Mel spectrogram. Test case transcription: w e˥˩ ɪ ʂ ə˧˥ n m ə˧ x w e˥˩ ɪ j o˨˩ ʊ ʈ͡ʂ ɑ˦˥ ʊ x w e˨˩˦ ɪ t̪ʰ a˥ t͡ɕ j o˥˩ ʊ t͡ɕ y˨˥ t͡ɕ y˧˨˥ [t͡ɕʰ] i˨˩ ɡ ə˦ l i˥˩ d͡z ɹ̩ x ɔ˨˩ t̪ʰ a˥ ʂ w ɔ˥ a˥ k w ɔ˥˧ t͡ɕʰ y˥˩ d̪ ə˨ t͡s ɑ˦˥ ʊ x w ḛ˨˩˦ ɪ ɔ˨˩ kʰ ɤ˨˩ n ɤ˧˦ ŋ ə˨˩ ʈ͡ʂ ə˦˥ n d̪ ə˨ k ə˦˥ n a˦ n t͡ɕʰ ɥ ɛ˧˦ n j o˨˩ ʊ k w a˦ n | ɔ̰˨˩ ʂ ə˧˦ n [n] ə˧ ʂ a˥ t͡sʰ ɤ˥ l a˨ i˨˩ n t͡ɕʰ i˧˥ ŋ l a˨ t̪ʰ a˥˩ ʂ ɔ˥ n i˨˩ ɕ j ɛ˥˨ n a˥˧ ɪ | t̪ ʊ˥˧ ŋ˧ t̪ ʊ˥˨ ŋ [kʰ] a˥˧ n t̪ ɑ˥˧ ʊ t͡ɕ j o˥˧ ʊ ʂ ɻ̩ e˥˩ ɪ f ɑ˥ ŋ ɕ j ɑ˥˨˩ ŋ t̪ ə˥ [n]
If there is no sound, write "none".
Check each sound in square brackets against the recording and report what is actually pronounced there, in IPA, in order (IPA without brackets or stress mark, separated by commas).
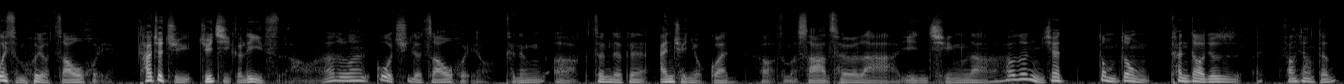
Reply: t͡ɕ, m, kʰ, ŋ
